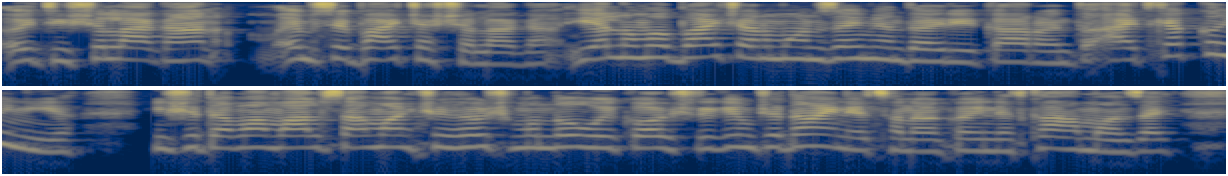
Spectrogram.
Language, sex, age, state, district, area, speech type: Kashmiri, female, 45-60, Jammu and Kashmir, Ganderbal, rural, spontaneous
